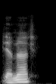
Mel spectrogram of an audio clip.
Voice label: donut, scientist; svencoop; ragemap2022; trempler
